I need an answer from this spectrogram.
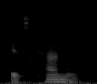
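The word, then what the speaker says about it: Escanor: So the number one is Encarno. Okay, Escano. I've always pronounced it as Encarno.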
